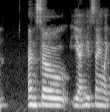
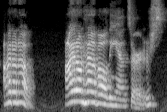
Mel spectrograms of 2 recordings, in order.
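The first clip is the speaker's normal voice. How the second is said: higher-pitched mock-angry retelling; 5 semitones higher than usual. Host retells Ben losing it at Felicity, mildly angry. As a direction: imitate his exasperated anger, pitched up. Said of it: "He's angry".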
